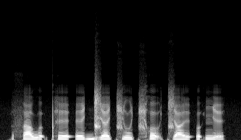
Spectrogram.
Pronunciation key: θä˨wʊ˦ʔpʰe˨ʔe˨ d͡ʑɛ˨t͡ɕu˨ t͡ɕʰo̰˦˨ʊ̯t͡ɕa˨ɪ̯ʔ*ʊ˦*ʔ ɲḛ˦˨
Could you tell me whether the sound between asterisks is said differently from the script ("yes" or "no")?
no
